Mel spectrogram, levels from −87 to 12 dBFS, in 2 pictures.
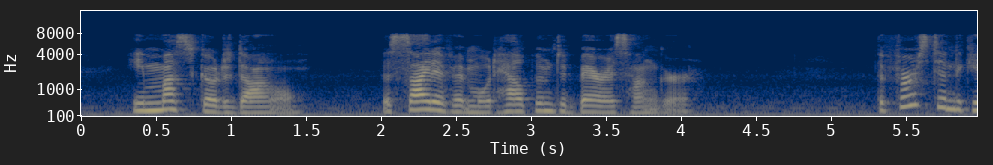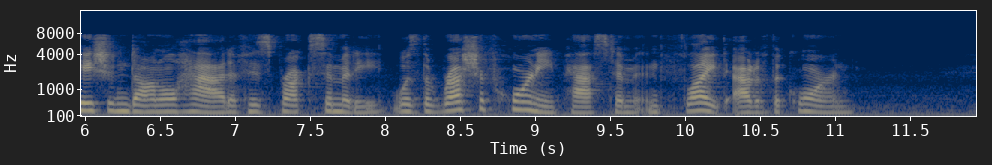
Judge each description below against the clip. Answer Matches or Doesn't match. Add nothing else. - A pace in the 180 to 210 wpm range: Matches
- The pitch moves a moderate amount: Matches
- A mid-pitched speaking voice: Doesn't match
